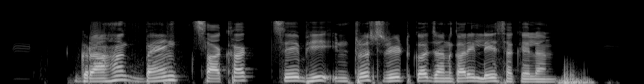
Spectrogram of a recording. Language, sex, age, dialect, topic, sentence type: Bhojpuri, male, 18-24, Western, banking, statement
